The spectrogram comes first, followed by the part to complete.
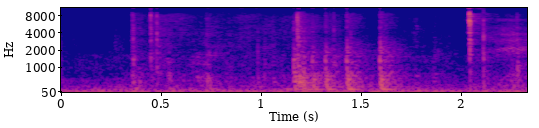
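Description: Scattered light clicks and taps of small plastic parts of a taken-apart egg incubator being handled.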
